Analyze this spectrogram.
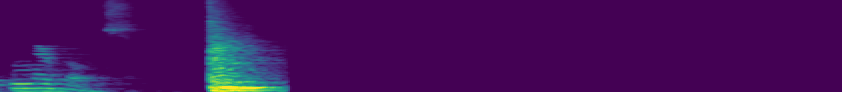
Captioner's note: gavel bang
